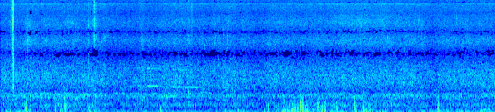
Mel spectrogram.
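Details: Honey bees from a feral hive built inside a stack of tractor tires at a citrus orchard in Mission, Texas, heard during hive removal: a steady, dense low hum of many bees with brief faint knocks.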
